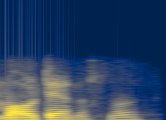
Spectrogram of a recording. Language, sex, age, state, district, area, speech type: Kashmiri, male, 45-60, Jammu and Kashmir, Bandipora, rural, conversation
